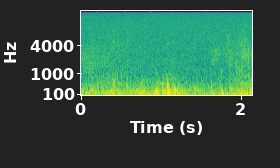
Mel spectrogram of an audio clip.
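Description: Pages of a large altar missal being turned by hand, with a single soft thump about halfway through and faint paper sounds near the end, over a low room hum.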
